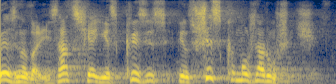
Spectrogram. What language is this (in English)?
Polish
